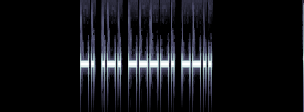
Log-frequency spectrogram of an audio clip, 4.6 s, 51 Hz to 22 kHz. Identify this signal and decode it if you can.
Morse code, heard as a keyed tone, about 30 wpm, 700 Hz. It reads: NR9Z
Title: USA Call Signs - 4 Characters - 4x Character Spacing - 30wpm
